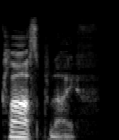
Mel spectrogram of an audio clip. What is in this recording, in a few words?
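"clasp knife", British English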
